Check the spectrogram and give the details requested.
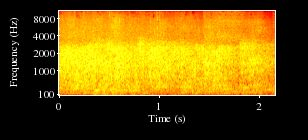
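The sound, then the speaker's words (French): Sustained audience applause at a scientific award ceremony honouring the absent immunologist M. Ginoux, a dense steady wash of many hands clapping at once, loud and unbroken for about two seconds before easing slightly at the end. “On va l'applaudir en absence, peut-être il va regarder ça.”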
